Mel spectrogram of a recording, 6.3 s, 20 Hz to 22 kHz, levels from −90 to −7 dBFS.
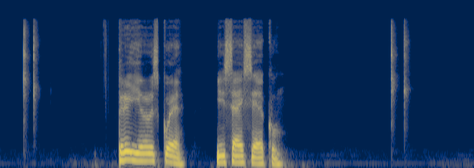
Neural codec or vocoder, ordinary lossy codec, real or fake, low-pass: codec, 44.1 kHz, 2.6 kbps, SNAC; none; fake; 14.4 kHz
